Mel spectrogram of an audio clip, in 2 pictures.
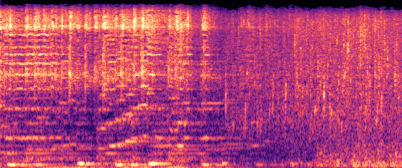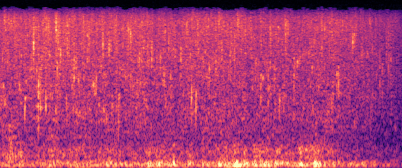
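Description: A thunderstorm with steady heavy rain pouring down, deep thunder rumbling underneath, and a continuous broad hiss of rain throughout.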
